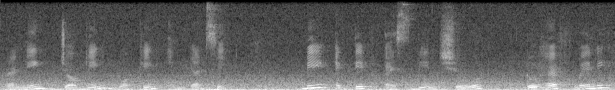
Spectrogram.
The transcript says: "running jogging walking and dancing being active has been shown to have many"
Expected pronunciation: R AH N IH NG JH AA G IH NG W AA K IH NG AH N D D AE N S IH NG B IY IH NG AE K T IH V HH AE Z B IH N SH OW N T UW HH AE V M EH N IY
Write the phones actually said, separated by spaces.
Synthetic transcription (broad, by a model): R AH N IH NG JH AA G IH NG W AA K IH NG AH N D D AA N S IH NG B IY IH NG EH K T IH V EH S B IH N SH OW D T UW HH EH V M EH N IY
